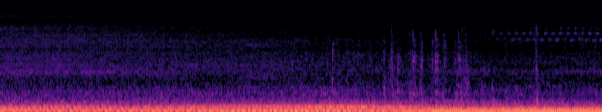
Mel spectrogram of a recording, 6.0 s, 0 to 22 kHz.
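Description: A 1995 Ford Mustang GT's 5.0 L (302) V8 idling, heard from inside the cabin, with an uneven beat. It gets a little louder about four seconds in. The engine is misfiring at idle, with some backfiring, and cleaning the distributor cap has not cured it.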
